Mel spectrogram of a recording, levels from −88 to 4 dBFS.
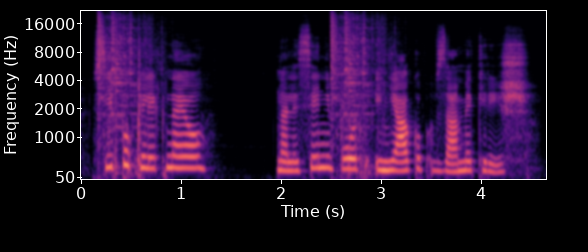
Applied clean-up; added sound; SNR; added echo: none; Shatter; 16 dB; none.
